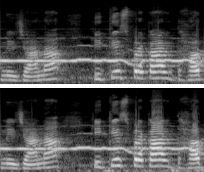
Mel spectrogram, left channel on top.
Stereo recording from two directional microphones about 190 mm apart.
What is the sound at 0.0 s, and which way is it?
A woman's voice, 25° right (ahead or behind).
